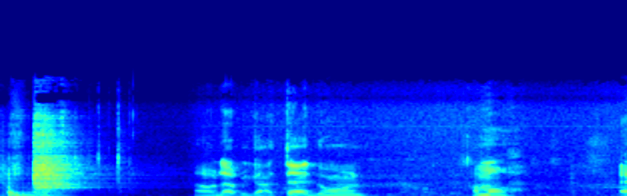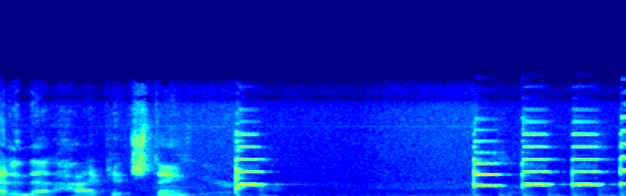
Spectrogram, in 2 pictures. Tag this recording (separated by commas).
Electronic music, Piano, Dubstep, Hip hop music, Musical instrument, Music, Keyboard (musical), Speech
